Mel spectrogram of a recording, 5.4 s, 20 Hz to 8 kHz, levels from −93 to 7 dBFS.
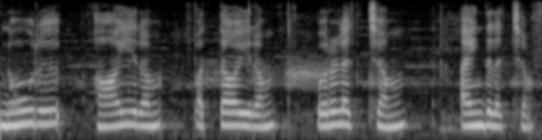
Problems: background sounds at intervals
